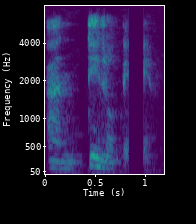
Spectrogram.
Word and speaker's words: antílope: antílope antílope antíope antílope antílope con tilde en la i entonces allí damos la mayor fuerza de voz antílope muy bien entonces este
